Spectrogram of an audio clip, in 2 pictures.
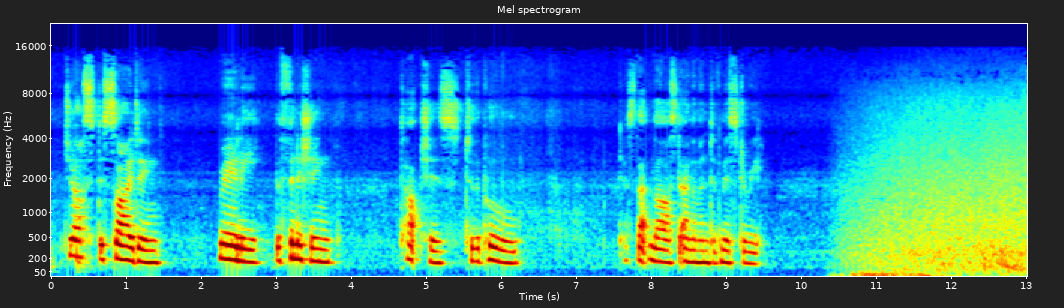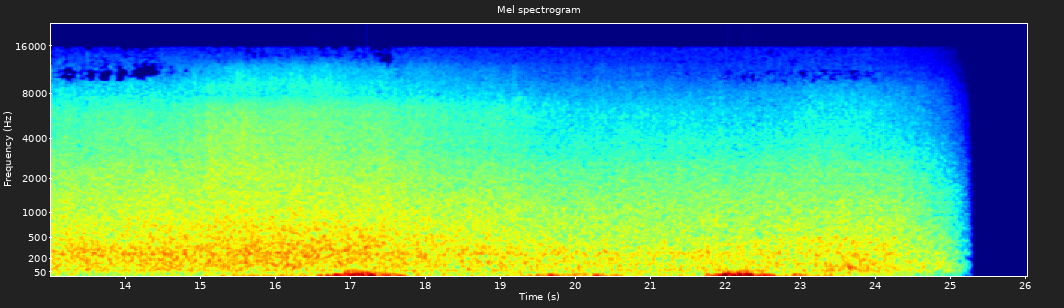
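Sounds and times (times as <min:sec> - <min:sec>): ocean surf rushing: 0:10.4 - 0:25.3.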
